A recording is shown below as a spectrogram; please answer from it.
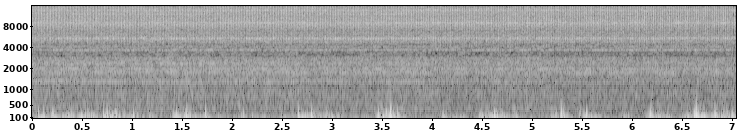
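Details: Wahoo trainer, still noisy after cleaning and a 30-minute warm-up: irregular low thumping and rumble under a steady high hiss; mechanical noise persists, cause unclear.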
